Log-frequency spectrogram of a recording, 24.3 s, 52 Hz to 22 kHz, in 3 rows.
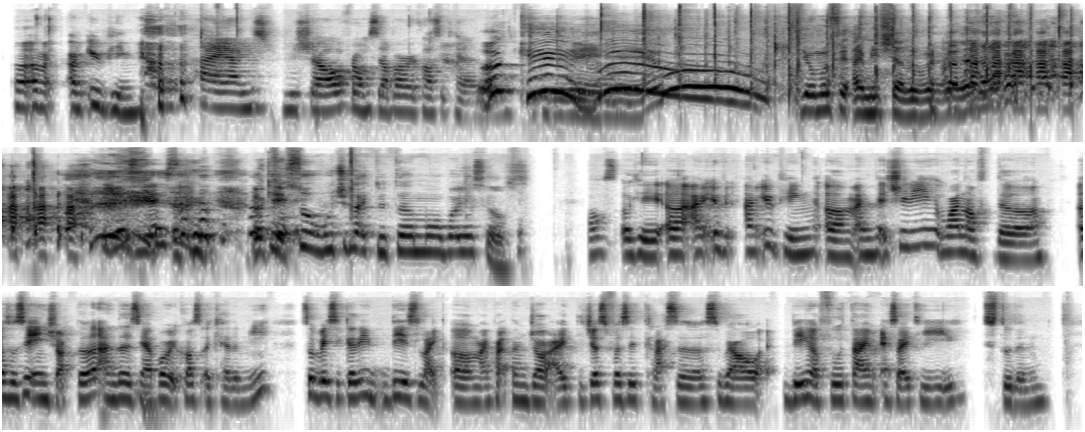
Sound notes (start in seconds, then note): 1.1 laughs; 3.9 claps; 7.2 laughs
